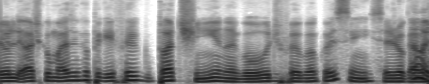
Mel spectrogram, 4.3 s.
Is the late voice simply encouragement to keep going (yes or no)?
no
